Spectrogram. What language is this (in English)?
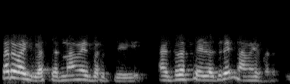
Kannada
